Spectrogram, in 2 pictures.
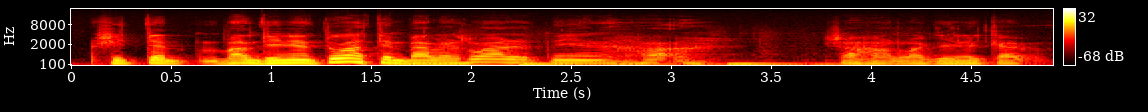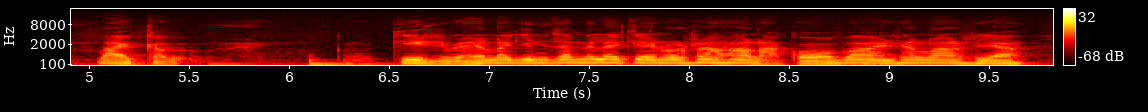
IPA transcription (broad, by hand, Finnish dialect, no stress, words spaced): sitːe pɑntihin ne tuɑhtem pæːlˑe selˑɑːset niːn hɑ sɑhɑlːɑkin elikːæ ʋɑikːɑ kirʋehelːæki niːtæ melekeːn osɑ hɑlɑkoː ʋɑin selːɑːsiɑ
